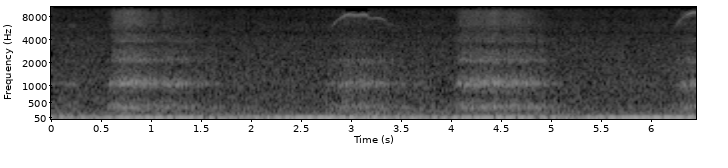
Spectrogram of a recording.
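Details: Person sleeping: rhythmic noisy breathing with snorting rasps and a faint high whistle on some breaths over a low background hum, snoring.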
